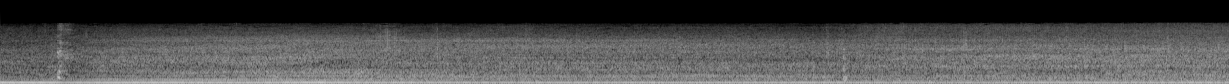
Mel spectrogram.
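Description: Mercedes-Benz CLK AMG's V8 engine idling steadily with a deep, even hum, heard with the bonnet open. A brief click comes about half a second in.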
